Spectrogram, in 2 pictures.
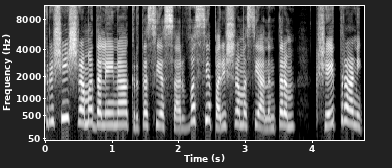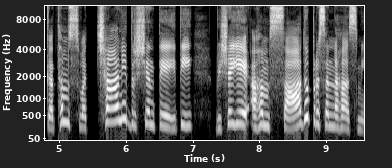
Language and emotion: Sanskrit, happy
